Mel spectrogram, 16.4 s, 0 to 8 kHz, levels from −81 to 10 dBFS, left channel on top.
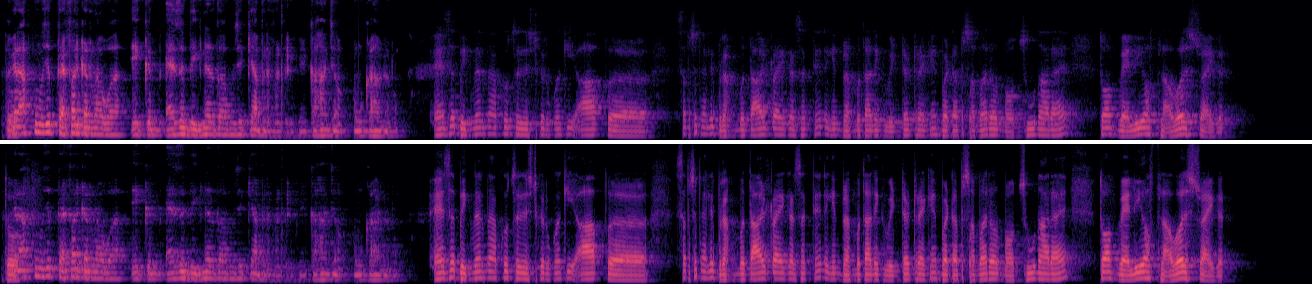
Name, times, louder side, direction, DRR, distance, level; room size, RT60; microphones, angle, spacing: voice 1, 0.1-5.0, left 4 dB, 55° left, 0.5 m, -31 dB
voice 2, 5.4-15.3, right 5 dB, 45° right, 0.4 m, -31 dB
7.2 x 6.2 x 6.6 m
head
